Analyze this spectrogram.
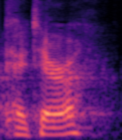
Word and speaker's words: Kaiterra: the CEO and Liam forgive me if I mispronounce this katera is that how you say it uh yeah kitera that's right all right great and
